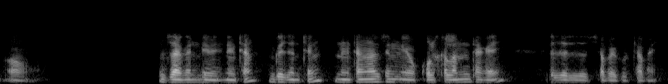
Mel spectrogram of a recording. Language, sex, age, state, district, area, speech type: Bodo, male, 18-30, Assam, Kokrajhar, rural, conversation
